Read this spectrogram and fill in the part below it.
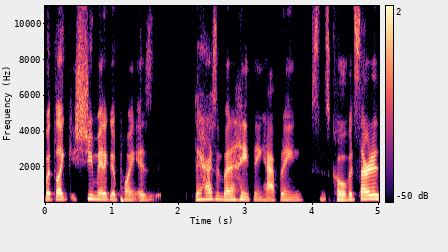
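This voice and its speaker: A woman's normal speaking voice with fairly even intonation and a dry, close sound with no echo. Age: 40s. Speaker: podcast host. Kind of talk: casual chat.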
